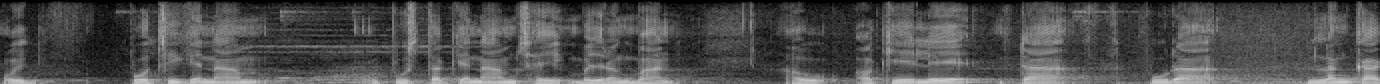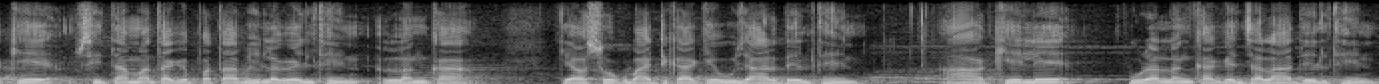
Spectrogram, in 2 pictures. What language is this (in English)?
Maithili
